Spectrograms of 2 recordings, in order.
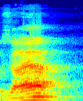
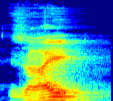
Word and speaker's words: ضائع: مند، قیمتی، ضائع۔ دیکھیں نا، بہت سے لوگ ضائع کہتے ہیں، غلط ہے، ضائع۔ تو یہ ہیں وہ چیزیں جن کا آپ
